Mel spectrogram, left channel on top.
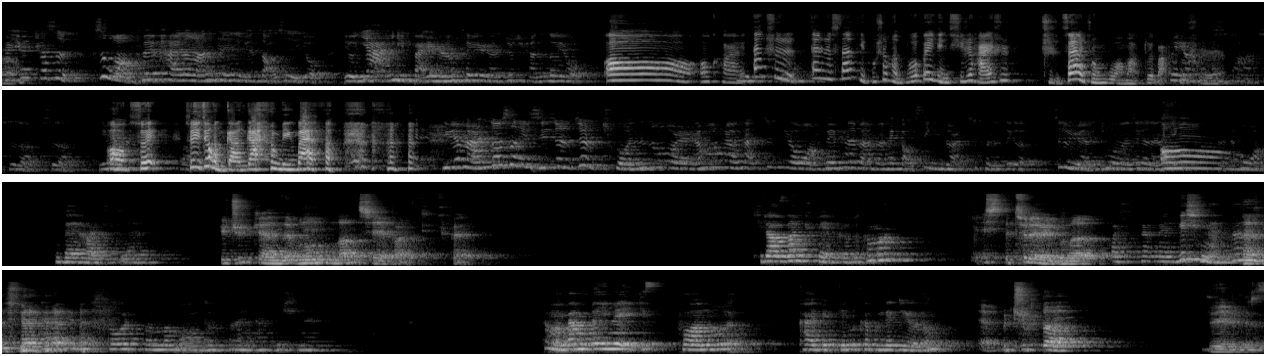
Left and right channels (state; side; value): different; both; correlation 0.00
